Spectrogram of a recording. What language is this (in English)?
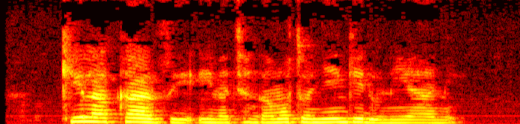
Swahili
